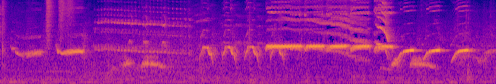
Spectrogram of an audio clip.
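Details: Singing White-browed laughingthrush, used to rouse pet birds into song: loud piercing whistles, quick rising slurs, then long steady whistled notes repeated in series with squealing overtones.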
